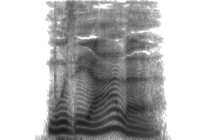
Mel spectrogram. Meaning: inflection of museal: 1. strong/mixed nominative/accusative feminine singular 2. strong nominative/accusative plural 3. weak nominative all-gender singular 4. weak accusative feminine/neuter singular
- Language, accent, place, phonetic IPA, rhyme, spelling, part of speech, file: German, Germany, Berlin, [muzeˈaːlə], -aːlə, museale, adjective, De-museale.ogg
